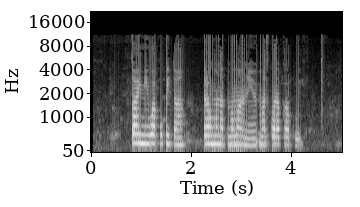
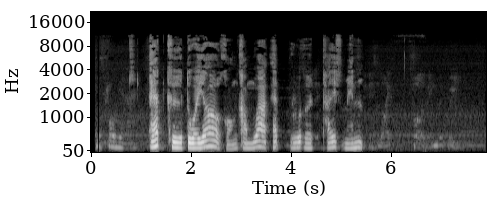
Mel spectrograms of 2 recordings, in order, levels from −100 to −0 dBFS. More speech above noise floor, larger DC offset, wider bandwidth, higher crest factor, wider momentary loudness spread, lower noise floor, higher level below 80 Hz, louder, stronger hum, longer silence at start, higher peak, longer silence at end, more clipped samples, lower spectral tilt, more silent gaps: second, 31 dB vs 40 dB; neither; about the same, 11.5 kHz vs 11.5 kHz; about the same, 18 dB vs 22 dB; second, 11 LU vs 23 LU; second, -47 dBFS vs -63 dBFS; first, -46 dBFS vs -72 dBFS; first, -17 LUFS vs -23 LUFS; neither; first, 0.8 s vs 0.1 s; first, 0 dBFS vs -4 dBFS; second, 0.8 s vs 1 s; neither; about the same, -6.5 dB/octave vs -7 dB/octave; neither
